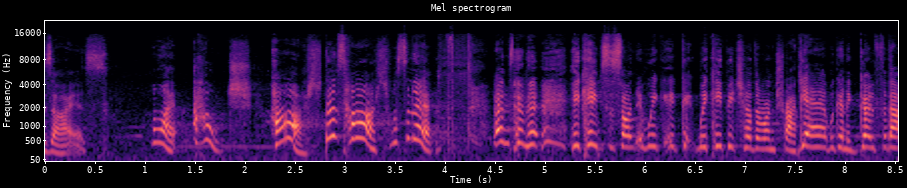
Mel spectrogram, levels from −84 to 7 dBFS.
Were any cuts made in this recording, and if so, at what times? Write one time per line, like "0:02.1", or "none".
0:04.7
0:07.5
